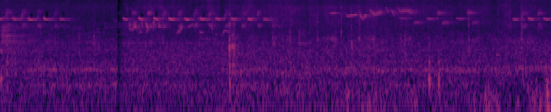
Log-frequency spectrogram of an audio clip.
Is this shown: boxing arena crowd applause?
no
